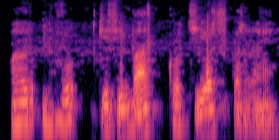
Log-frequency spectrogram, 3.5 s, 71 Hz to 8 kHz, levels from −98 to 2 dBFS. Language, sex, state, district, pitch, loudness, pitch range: Hindi, male, Uttar Pradesh, Gorakhpur, 125 Hz, -32 LUFS, 100-130 Hz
